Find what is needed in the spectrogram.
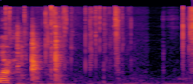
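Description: Foil wrapper of a trading-card booster pack crinkling as it is handled, a quick run of sharp crackles that thins out near the end.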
